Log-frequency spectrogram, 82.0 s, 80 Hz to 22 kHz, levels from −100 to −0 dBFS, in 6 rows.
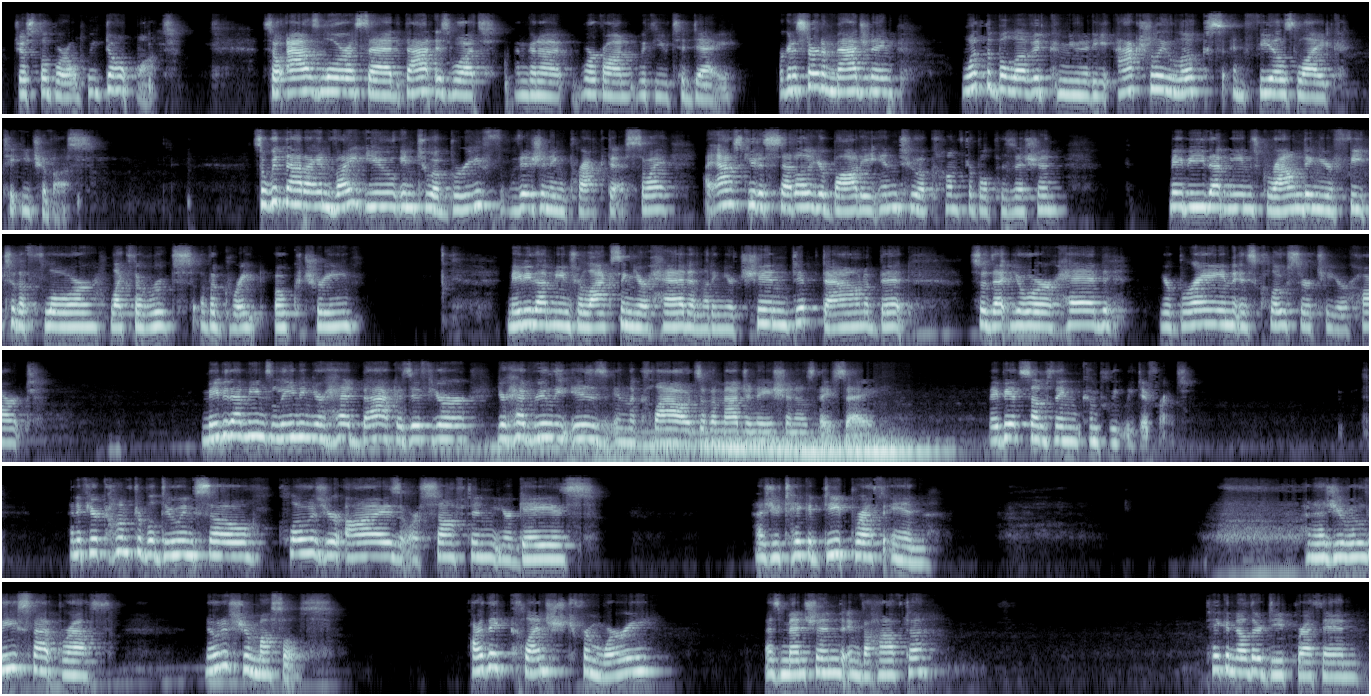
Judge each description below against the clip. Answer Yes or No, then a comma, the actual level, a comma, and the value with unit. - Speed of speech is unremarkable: No, slow, 130 wpm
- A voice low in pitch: No, high, 225 Hz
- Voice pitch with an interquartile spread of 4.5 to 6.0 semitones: No, average, 3.4 semitones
